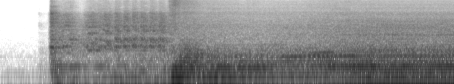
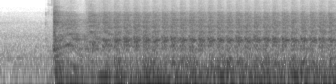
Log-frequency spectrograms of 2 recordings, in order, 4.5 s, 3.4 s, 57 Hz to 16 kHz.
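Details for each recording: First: 1970 Coronet with swapped 6.1 Hemi V8, first start after oil priming and a fix for poor running: cranks briefly, settles into a strong steady lope with no knocks or misses; air-fuel ratio rises from 11.3 to about 13.8, charging 14 V, idle slightly high. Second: 1970 Coronet with swapped 6.1 HEMI V8, first start attempt: starter spins steadily about three and a half beats a second, never catches; crank signal error detected, crank sensor not being read.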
